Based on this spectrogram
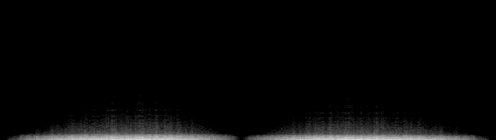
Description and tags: Something very large breathing.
